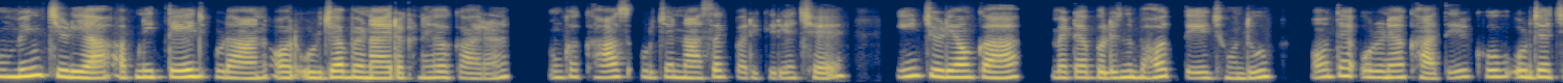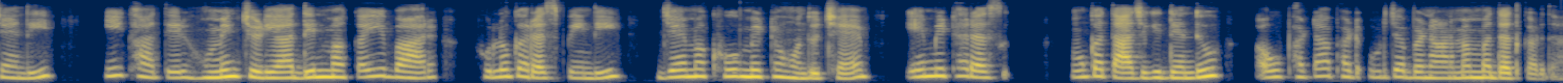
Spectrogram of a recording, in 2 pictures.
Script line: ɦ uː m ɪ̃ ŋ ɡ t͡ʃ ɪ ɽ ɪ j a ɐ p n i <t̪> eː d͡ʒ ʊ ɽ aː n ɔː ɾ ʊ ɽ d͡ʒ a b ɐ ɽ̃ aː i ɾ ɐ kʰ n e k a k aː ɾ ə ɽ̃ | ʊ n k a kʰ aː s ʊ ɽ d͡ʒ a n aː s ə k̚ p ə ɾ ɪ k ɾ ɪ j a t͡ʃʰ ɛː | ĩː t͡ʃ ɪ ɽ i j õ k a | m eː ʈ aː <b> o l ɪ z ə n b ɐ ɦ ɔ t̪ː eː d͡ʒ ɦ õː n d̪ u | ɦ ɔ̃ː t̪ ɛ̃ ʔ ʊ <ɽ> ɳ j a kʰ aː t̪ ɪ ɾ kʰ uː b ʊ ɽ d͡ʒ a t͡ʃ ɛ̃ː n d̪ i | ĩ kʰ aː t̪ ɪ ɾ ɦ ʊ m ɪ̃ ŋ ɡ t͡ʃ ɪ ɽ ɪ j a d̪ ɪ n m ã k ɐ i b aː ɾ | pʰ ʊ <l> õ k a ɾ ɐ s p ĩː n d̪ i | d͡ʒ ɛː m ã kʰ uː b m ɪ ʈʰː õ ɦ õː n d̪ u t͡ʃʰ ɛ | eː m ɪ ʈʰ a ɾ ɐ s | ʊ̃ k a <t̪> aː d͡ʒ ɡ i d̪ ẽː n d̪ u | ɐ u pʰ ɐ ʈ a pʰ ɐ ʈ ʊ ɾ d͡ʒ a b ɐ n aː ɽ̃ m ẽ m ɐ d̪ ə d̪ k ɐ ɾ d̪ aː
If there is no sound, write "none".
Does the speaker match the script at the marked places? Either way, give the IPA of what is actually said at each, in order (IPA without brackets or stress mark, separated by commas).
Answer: t̪, b, ɽ, l, t̪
